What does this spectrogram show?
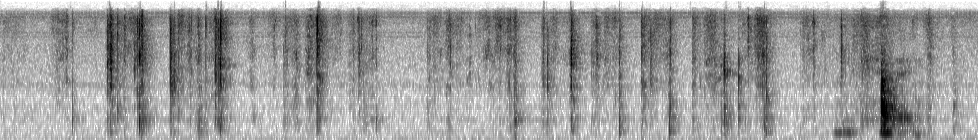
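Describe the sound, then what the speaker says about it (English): A fat deck of law of attraction cards being shuffled by hand, a quiet run of soft riffling flicks and taps close up, ending in one sharper slap as the deck is squared. "One more shuffle."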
